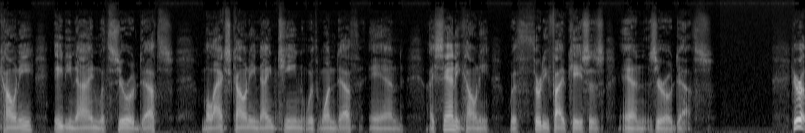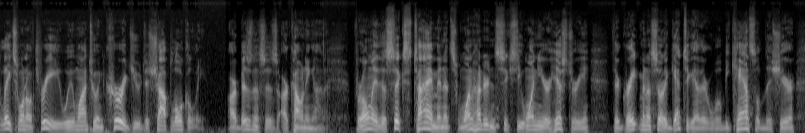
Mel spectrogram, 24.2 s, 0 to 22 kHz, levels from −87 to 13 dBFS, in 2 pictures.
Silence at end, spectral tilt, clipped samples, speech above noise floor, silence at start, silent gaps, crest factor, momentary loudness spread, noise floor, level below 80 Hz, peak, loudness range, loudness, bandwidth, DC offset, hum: 0 s; -4.5 dB/octave; under 0.1%; 33 dB; 0 s; none; 24 dB; 14 LU; -60 dBFS; -56 dBFS; -4 dBFS; 6 LU; -27 LUFS; over 20 kHz; under 0.1%; none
